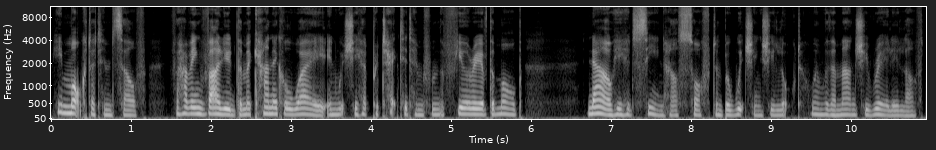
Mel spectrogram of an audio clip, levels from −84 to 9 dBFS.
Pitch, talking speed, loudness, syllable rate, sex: 160 Hz, 215 wpm, -21 LUFS, 5.6 syllables/s, female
